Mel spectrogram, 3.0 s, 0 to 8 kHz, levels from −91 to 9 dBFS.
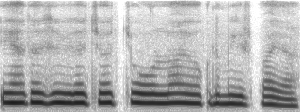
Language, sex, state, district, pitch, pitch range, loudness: Hindi, female, Himachal Pradesh, Shimla, 245 Hz, 225-255 Hz, -12 LUFS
